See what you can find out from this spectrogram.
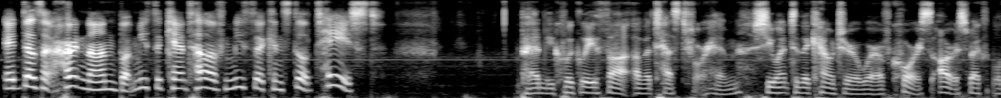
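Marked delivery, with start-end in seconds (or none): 0.0-3.9 high cartoon alien voice; Jar Jar Binks. Gungan reporting on his numb tongue, high goofy voice. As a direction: explain in goofy creature falsetto. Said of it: "Jar Jar focused on his tongue".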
